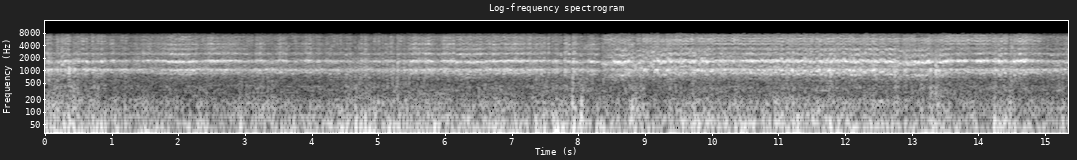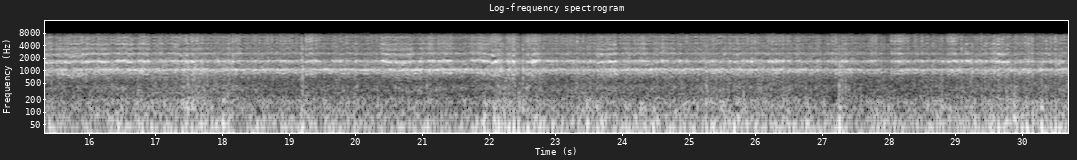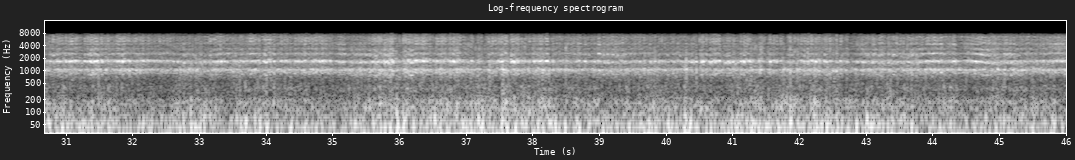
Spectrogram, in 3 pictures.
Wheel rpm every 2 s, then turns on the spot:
230, 230, 230, 230, 220, 200, 200, 230, 230, 230, 230, 230, 230, 230, 230, 230, 230, 230, 230, 230, 220, 230, 220.
none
